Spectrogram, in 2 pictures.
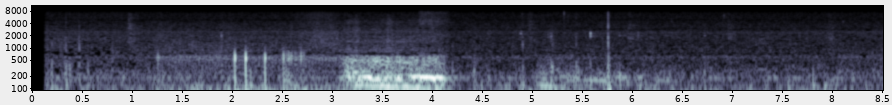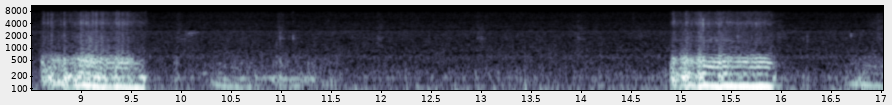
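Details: Sleeping dachshund: three long, low rattling snores about six seconds apart, with quieter breathing between; ordinary snoring.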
